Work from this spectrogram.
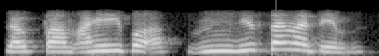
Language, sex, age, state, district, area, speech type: Assamese, female, 30-45, Assam, Biswanath, rural, conversation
